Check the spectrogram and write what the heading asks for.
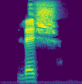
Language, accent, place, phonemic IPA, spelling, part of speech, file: French, France, Lyon, /lɛʃ/, laîche, noun, LL-Q150 (fra)-laîche.wav
- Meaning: sedge (any plant of the genus Carex)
